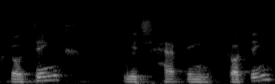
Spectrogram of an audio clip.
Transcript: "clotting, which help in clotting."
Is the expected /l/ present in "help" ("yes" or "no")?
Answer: no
